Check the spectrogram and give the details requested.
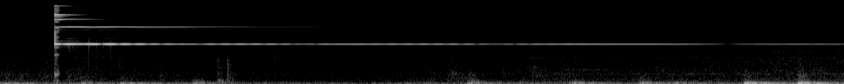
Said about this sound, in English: And when you can't hear it, raise your hand. This time, really track the sound of the bell. There's a lot of other noises happening.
